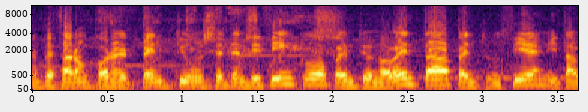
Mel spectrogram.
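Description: Over light background noise, a man speaks at a medium pitch with lively intonation. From Spain. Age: 40s. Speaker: gaming streamer. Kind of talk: live gameplay commentary. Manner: animated. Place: home room. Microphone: headset.

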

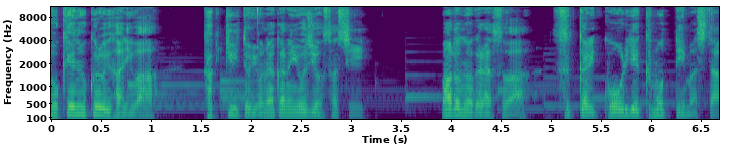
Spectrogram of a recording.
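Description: Faint music in the background, a moderate pace, and a dry sound with no echo. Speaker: amateur reader / game streamer. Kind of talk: literary audiobook reading. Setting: home recording with a handheld mic and audio interface.

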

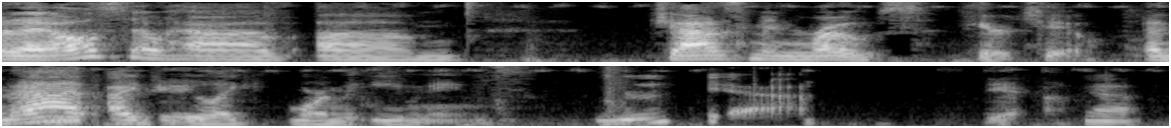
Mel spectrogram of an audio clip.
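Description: Her pitch very deep and low, a woman speaks at a fairly slow pace with lively intonation. Big swings in loudness come with long, frequent pauses. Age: 50s. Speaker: viewer guest; guest. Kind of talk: casual chat. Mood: warm, animated. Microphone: video call.

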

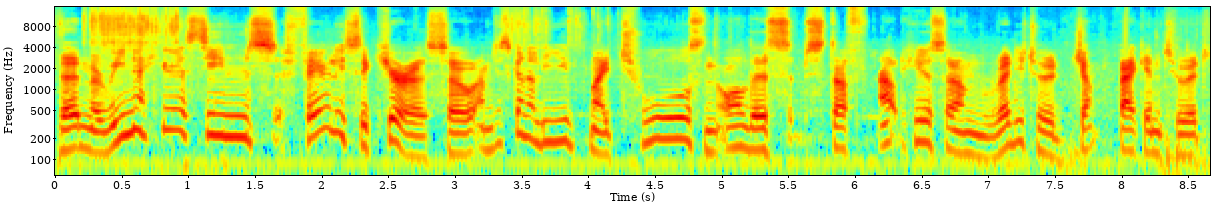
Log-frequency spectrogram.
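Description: At a fairly slow pace, a man speaks with very wide pitch swings, the sound dry with no echo and light background noise behind him. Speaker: sailing vlogger. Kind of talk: casual vlog chat. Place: boat. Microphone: lapel.

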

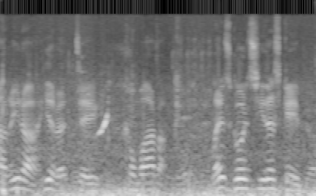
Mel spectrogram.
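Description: There is noticeable background noise, though the sound itself is dry with no echo. A man talks at a fairly quick pace. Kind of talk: casual sports presenting. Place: stadium.

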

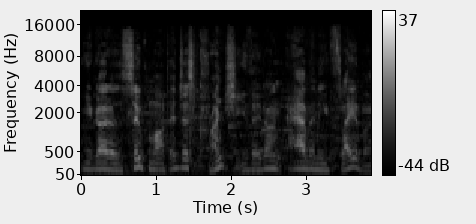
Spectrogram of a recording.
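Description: A man talks with clear music in the background. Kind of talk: interview answer. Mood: relaxed, warm.

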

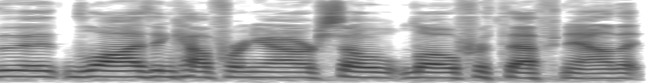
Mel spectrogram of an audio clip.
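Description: A woman's fairly low voice with ordinary pitch variation. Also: dry sound with no echo. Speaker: podcast host. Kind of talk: comedic podcast commentary. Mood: animated, indignant comic riffing. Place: studio. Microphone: studio mic.

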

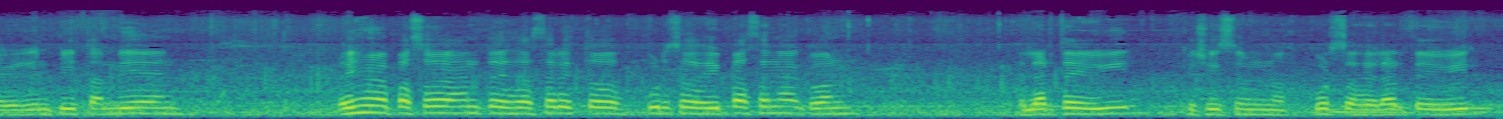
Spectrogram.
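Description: Over noticeable background noise, a man with a high pitch talks at a very fast pace with fairly even intonation, the sound dry with no echo. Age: 20s. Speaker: vegan activist speaker. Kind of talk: public talk. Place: garden. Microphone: phone near.

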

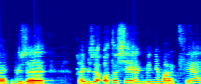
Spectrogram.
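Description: Delivered at a moderate pace, the speech has monotone, flat intonation over a quiet background. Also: woman. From Poland, grew up in the mountains then Piła; Poland. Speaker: volleyball player; guest. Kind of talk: casual interview; interview answer. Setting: home, in quarantine. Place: home room. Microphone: video call.

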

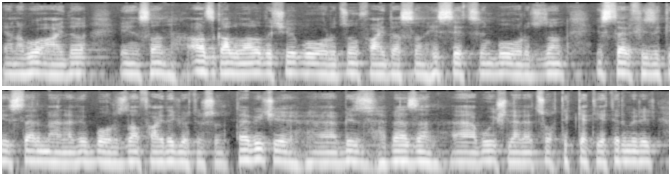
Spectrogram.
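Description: A man speaks at a moderate pace with a fairly low pitch and monotone, flat intonation. Audible room echo and noticeable background noise surround him. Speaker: religious preacher. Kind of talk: religious talk. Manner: hesitant fillers.

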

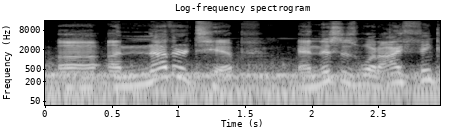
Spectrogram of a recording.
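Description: Loud background noise surrounds dry, echo-free speech at a moderate pace. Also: man. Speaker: car salesman. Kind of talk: casual vlog advice. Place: car. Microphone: phone near.

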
